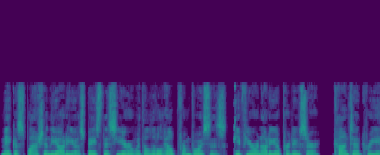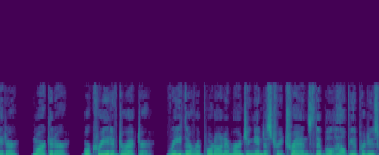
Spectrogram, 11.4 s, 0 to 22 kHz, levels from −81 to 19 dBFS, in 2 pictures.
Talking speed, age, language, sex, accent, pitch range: 200 wpm, 50-69, English, male, American, 90-105 Hz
